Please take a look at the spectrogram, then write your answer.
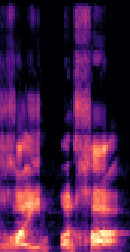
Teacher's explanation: Number 4 پر آ جاتا ہے غین اور خا، یعنی حلق کے شروع سے جو منہ کی طرف ہے، یعنی ابتدائے حلق والا حصہ۔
